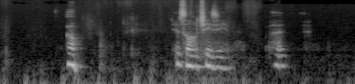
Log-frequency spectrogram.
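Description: A second young woman answers quietly and close by.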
